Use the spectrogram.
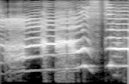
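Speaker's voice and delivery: piercing, very high, drawn-out scream; yell at full volume. A narrator's reading. Tia is picked up by the ear, all-out shriek. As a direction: scream as loudly as you can. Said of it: "Tia yelled as loudly as she could".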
